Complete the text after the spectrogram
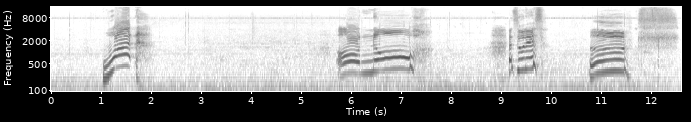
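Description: A young woman speaks animatedly into a close microphone in short bursts.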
